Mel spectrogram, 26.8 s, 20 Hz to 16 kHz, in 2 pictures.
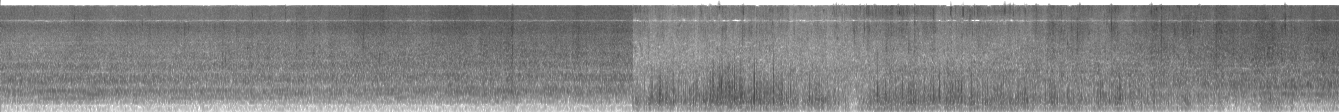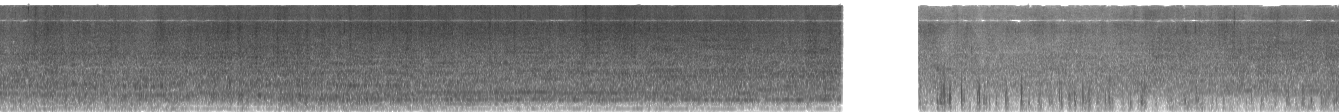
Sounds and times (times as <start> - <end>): Motorboat, speedboat: 0.0 - 21.8, 22.6 - 26.7
Wind noise (microphone): 6.4 - 15.2, 22.6 - 26.7.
